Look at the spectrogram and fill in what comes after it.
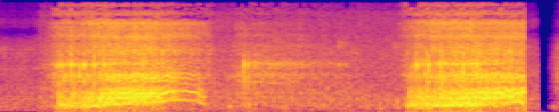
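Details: Loud rattling snores on the in-breath, two long snores separated by a quieter breath, from a sleeping adult recorded at night on video; the person later claims they were awake with eyes closed, not sleeping.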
